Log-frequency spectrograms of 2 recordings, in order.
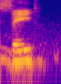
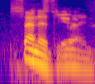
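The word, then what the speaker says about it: Senedd: say in the Welsh the Welsh is it seed? Hope I'm saying it right. Senate.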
